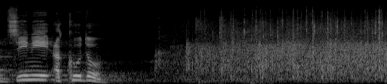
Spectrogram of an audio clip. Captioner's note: applause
